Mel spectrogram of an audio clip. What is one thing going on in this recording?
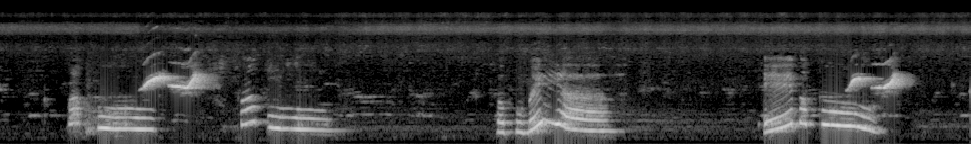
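A parrot chatters in gliding, voice-like babbles.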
